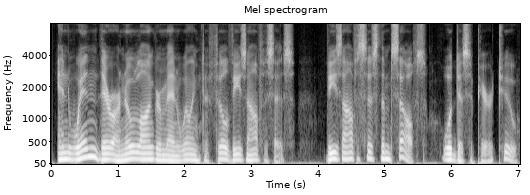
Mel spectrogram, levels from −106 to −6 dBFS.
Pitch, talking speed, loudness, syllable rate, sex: 115 Hz, 155 wpm, -15 LUFS, 5.2 syllables/s, male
